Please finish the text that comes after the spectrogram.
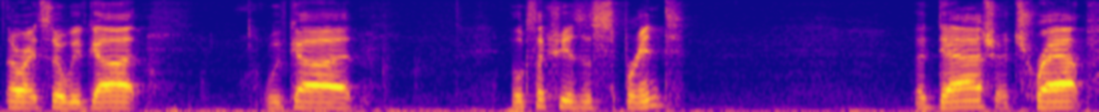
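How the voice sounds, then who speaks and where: A young man gives casual reaction commentary on his stream, rambling loosely and cursing often. His voice sits a bit high for a man. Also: flat delivery, slow pace, long pauses, smooth. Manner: loose, rambling, swears freely.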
